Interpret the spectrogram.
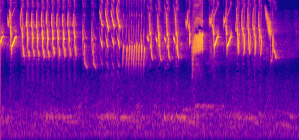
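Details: Grey-crowned goldfinch delivering a long, continuous, fast song of crisp high chirps and trills, with a brief dry buzzy passage in the middle and sharp twittering phrases until it stops.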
